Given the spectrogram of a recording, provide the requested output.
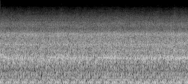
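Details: Harley-Davidson Sportster S twin at a steady, regular low-thump idle, no misfires or clatter, after a no-start clicking problem traced to key-fob battery drain; the battery was recharged and the error code cleared. Normal idle.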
